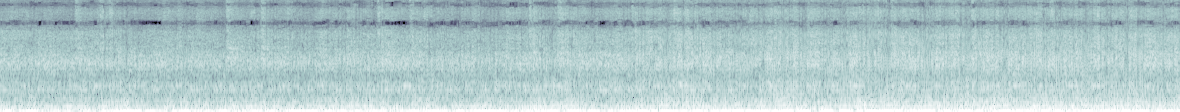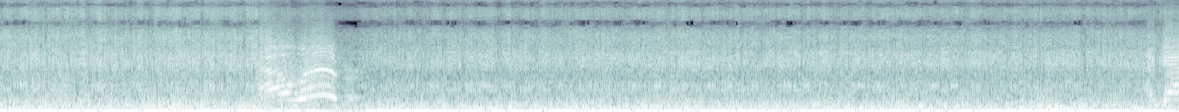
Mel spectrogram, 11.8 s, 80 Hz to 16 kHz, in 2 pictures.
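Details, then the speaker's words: Big-block V8 with Sniper EFI, owner fighting low-voltage charging issues: deep loud drone stays uneven and lumpy when revved; misfire under throttle persists despite new charge wire, owner suspects fouled plugs, cause unconfirmed. "it gas again. I mean, this is just ridiculous. I thought the charge wire would have fixed this, and it seemed like it did when I first put"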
